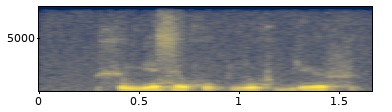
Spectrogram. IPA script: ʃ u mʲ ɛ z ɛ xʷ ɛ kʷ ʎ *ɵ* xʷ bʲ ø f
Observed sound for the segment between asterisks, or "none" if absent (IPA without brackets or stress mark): ɵ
